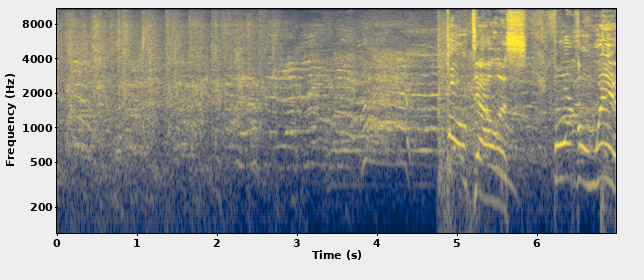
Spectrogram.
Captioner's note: crowd cheering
